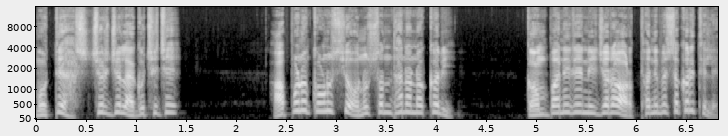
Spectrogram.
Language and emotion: Odia, surprised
